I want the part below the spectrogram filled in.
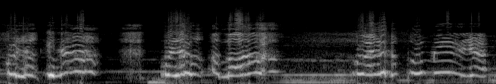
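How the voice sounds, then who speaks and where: A woman's voice: very high voice, takes it slowly, music in the background. An actress playing a grieving, tender orphaned young woman in a Tagalog radio drama, speaking tearfully. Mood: tearful anguish. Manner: tearful, emotional delivery.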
